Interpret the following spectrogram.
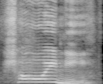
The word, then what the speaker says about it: শৈলী: তাহলে শব্দটি উচ্চারণ হয়ে গেল পৈতা, প ঐকার পৈ, ত আকার তা, পৈতা। এরপরে শব্দটি হচ্ছে শৈলী, তালব্য ঐকার সই, ল দীর্ঘইকার লি, শৈলী, তালব্য ঐকার সই, ল দীর্ঘইকার লি।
